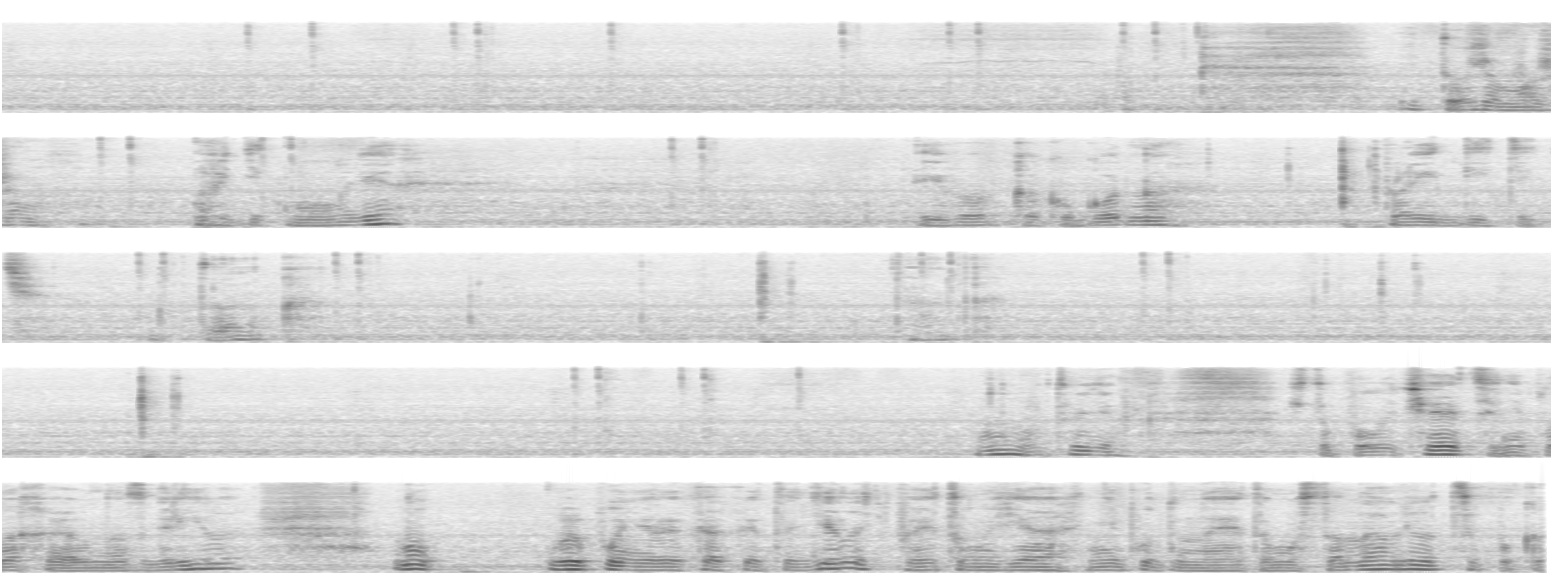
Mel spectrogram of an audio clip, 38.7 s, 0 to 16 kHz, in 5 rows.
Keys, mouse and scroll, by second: 2.3 click, 3.0 click, 4.7 click, 5.6 click, 8.2-11.2 drag, 17.1 click, 19.3 g, 21.2 click, 23.9 g, 26.6 click, 27.2-30.2 middle drag, 32.8-33.7 scroll down 4, 32.9 middle click, 33.7-34.5 scroll up 2, 34.5-37.0 scroll down 1, 37.0-37.5 scroll down 1.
